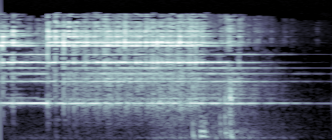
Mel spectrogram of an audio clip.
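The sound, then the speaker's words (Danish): A bell is struck to open a meeting and rings out loud, its bright sustained tone shimmering with overtones before slowly fading away over a few seconds; no one speaks. “Denne klokke signalerer, at de næste to timer, der skal vi tale om dansk politik, ugen der er gået, og som sædvanligt er der virkelig noget at tale om.”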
